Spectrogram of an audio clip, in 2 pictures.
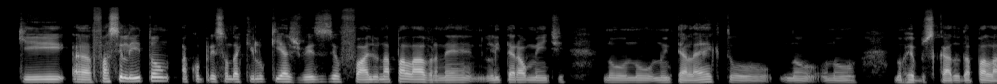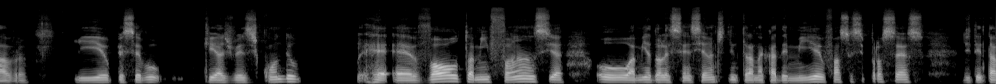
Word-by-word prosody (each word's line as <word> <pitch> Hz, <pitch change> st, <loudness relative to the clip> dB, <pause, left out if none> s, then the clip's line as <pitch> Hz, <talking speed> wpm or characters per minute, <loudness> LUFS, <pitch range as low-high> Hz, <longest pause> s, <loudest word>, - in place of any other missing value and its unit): que, 120 Hz, +1 st, 0 dB
hã, 115 Hz, -2 st, +4 dB
facilitam 170 Hz, -, +5 dB
a -, -, -3 dB
compreensão 130 Hz, -1 st, -2 dB
daquilo 125 Hz, +1 st, -2 dB
que 135 Hz, -, +1 dB
às 125 Hz, -2 st, +3 dB
vezes 120 Hz, +3 st, -3 dB
eu 130 Hz, -, 0 dB
falho 115 Hz, 0 st, +2 dB
na 120 Hz, -, +2 dB
palavra, 115 Hz, -5 st, +4 dB
né, 105 Hz, 0 st, -4 dB
literalmente 105 Hz, 0 st, -3 dB, 0.4 s
no 105 Hz, -1 st, -5 dB
no 100 Hz, -2 st, -6 dB
no 105 Hz, -, -5 dB
intelecto, 100 Hz, -3 st, -3 dB
no 95 Hz, -1 st, -9 dB
no 95 Hz, 0 st, -9 dB, 0.3 s
no -, -, -6 dB
rebuscado 95 Hz, -1 st, -1 dB
da 95 Hz, 0 st, -3 dB
palavra. 90 Hz, -3 st, 0 dB, 0.5 s
E 100 Hz, +1 st, -3 dB
eu 105 Hz, 0 st, 0 dB
percebo 110 Hz, +1 st, -1 dB, 0.4 s
que, 110 Hz, -, 0 dB
às 100 Hz, -2 st, +1 dB
vezes, 105 Hz, 0 st, -1 dB
quando 115 Hz, +3 st, -3 dB
eu, 130 Hz, -2 st, +1 dB, 0.6 s
eh -, -, +2 dB
eh, 100 Hz, -1 st, +3 dB
volto 120 Hz, +9 st, +5 dB
à -, -, +5 dB
minha 115 Hz, +1 st, -1 dB
infância, 115 Hz, -1 st, +1 dB, 0.3 s
ou 105 Hz, -2 st, +2 dB
à 100 Hz, -, +3 dB
minha 110 Hz, +2 st, -1 dB
adolescência, 105 Hz, -1 st, 0 dB
antes 110 Hz, -, -3 dB
de -, -, -11 dB
entrar 100 Hz, -1 st, -1 dB
na 100 Hz, -, -2 dB
academia, 100 Hz, +3 st, 0 dB
eu 120 Hz, -, +2 dB
faço 115 Hz, +1 st, -1 dB
esse -, -, -3 dB
processo 115 Hz, -2 st, -1 dB, 0.4 s
de -, -, -10 dB
tentar -, -, +1 dB
105 Hz, 165 wpm, -24 LUFS, 100-120 Hz, 0.6 s, facilitam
